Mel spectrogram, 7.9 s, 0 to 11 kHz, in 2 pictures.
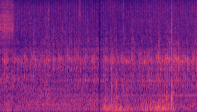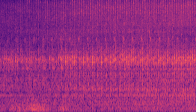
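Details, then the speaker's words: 1983 Mercedes diesel at idle: light, steady, even clatter with no heavy knock, the normal sound of a healthy old Mercedes diesel. "that little clattering noise is what you will recognize is so unique i know some people have said oh i pull into this service station and some guy comes up and says hey i think there's something wrong with your engine's got a rod"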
